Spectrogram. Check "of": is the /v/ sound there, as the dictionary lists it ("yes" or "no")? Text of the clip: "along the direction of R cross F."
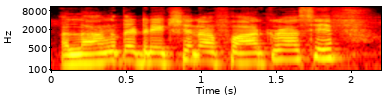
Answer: no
